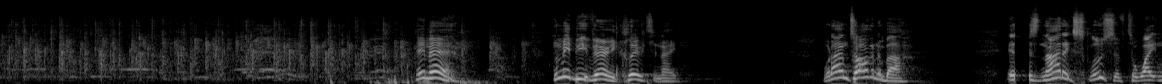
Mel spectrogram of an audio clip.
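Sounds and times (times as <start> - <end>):
audience hand clapping: 0.0 - 6.3
speech: 4.2 - 4.7, 5.5 - 6.9, 8.2 - 9.2, 10.3 - 11.6.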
